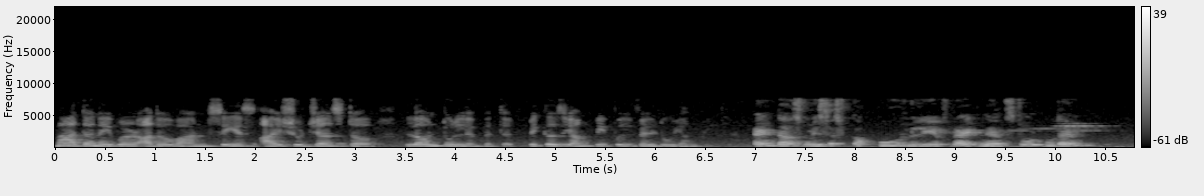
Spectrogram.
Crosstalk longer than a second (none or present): none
